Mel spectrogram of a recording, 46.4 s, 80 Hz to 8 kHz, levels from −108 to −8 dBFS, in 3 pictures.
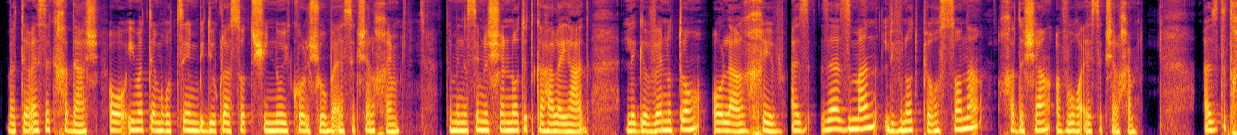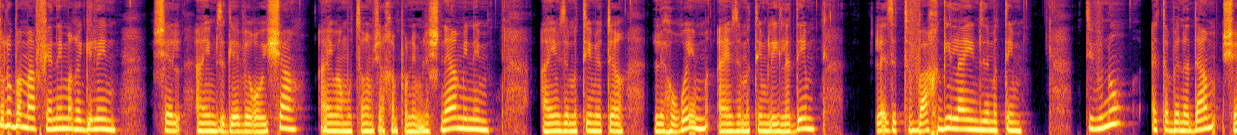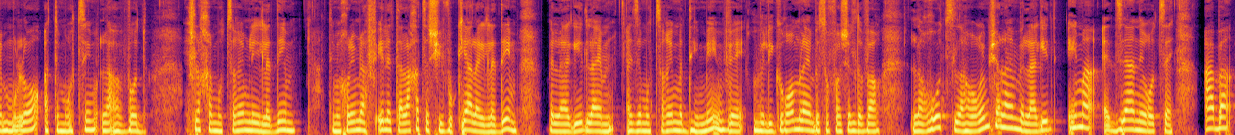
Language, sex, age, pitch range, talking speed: Hebrew, female, 20-39, 170-200 Hz, 135 wpm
